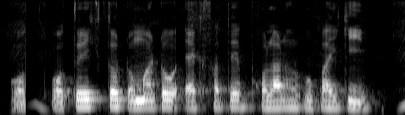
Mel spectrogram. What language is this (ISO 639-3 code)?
ben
